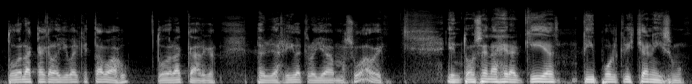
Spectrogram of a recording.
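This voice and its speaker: A man's voice: lowish voice, steady tone, fast, dark tone, no room sound. A man hosting a podcast, talking in a rambling conversational way with many restarts. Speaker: podcast host. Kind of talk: casual conversation.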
